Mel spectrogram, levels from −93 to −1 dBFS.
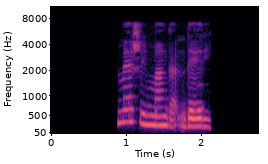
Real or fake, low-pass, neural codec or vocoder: real; 7.2 kHz; none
